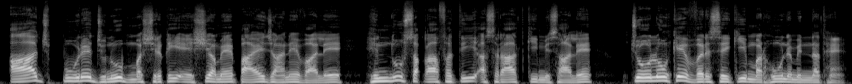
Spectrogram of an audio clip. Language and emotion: Urdu, neutral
